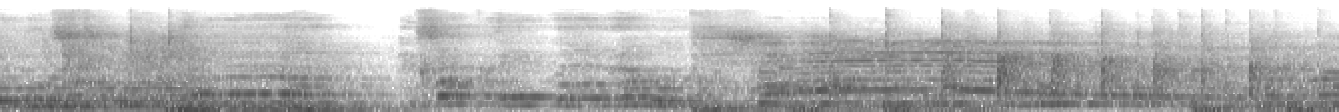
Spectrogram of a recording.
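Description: A song with a singer over a low beat; about four seconds in the voice holds one long note that slowly slides down.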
